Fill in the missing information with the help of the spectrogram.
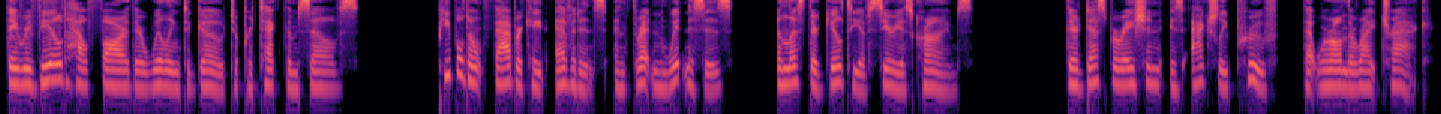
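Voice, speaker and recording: A woman's voice: fairly low pitch, steady tone, normal speed, dark tone, no room sound, clean studio sound, close to an everyday voice. A woman voicing a grim, determined female ally giving firm reassurance in a narrated story. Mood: firm, reassuring.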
